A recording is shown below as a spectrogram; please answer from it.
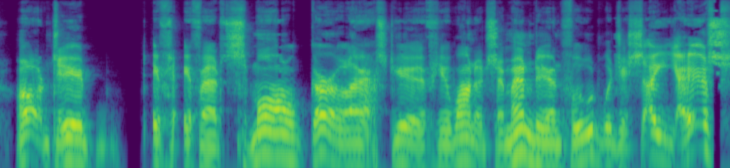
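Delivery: mock mouthful-of-food voice. Speaker retells what a guy said while eating, imitating talking with mouth full. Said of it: "while he's got a, f- a, a mouthful of food".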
